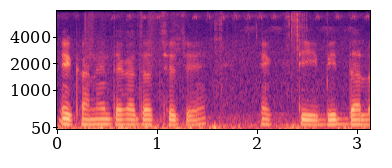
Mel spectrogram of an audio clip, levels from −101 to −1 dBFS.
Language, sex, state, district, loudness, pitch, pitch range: Bengali, male, Tripura, West Tripura, -21 LUFS, 125 Hz, 115-125 Hz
